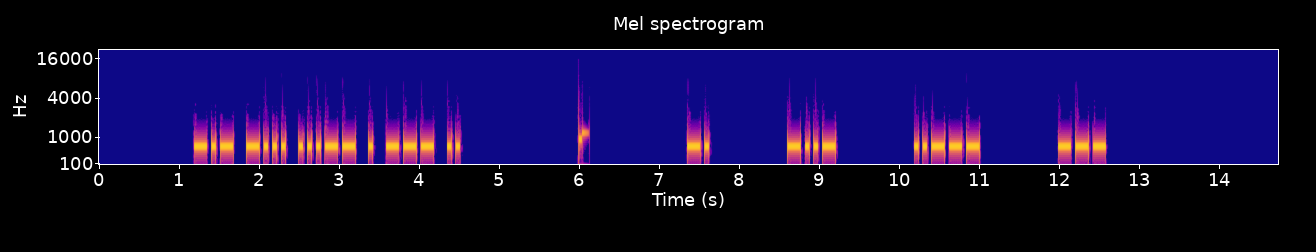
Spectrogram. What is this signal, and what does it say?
Morse code, heard as a keyed tone, about 22 wpm, spaced as for 13 wpm, 700 Hz. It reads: KB3EOI NX2O
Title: USA Call Signs - 6x Character Spacing - 22wpm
